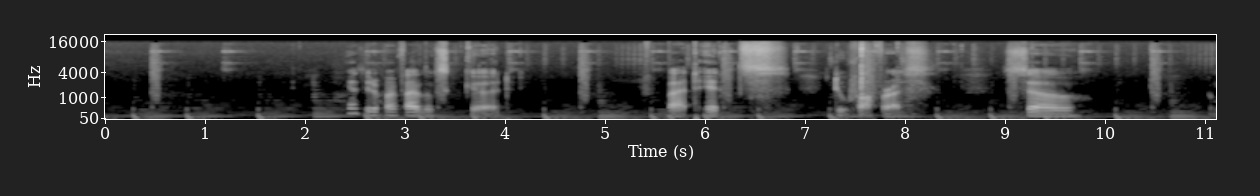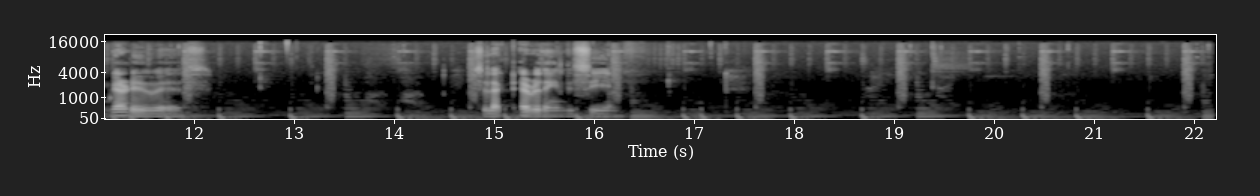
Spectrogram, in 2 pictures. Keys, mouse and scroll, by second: 2.0-5.0 middle drag, 6.2 KP_7, 8.0-8.5 scroll down 1, 8.5 click, 10.6 s, 12.7 scroll down 1, 14.0 click, 15.0-16.8 drag, 16.8 KP_1, 17.6 s, 19.4 click, 20.3-22.2 drag.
